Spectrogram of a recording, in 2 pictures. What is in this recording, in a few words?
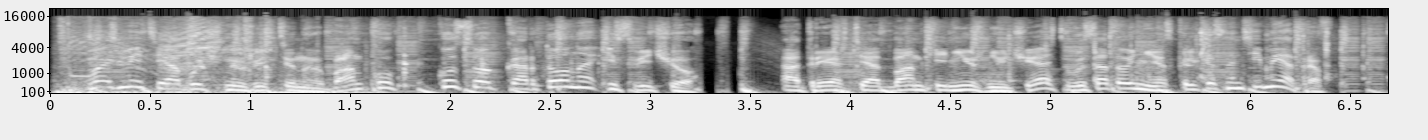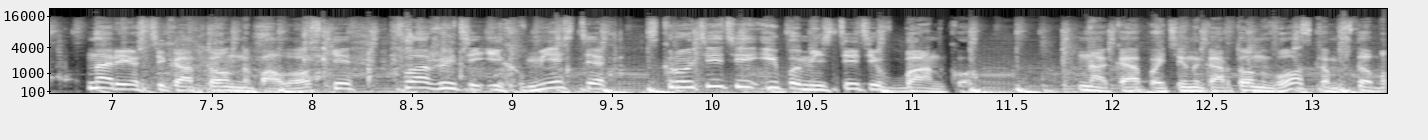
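Russian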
